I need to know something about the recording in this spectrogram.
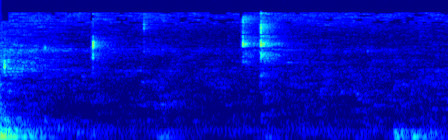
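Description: A few faint computer mouse clicks: one about half a second in, two close together just past a second, and one more near the end.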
